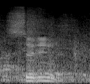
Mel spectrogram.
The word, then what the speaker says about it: Sudhirendar: Sudhirendar.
